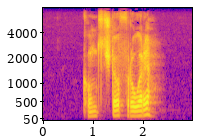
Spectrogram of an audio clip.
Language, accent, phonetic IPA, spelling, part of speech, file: German, Austria, [ˈkʊnstʃtɔfˌʁoːʁə], Kunststoffrohre, noun, De-at-Kunststoffrohre.ogg
- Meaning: nominative/accusative/genitive plural of Kunststoffrohr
